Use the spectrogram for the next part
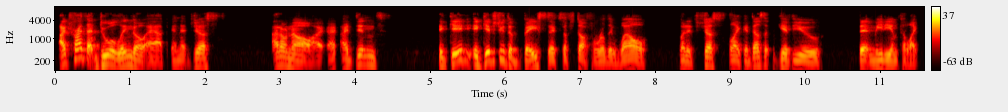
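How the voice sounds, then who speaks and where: Podcast co-host, man in his thirties, low voice that swings lively, dry dull lo-fi sound. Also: normal speed, breathy edge, no echo. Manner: animated, laughs often, stumbling restarts. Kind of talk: casual chat.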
